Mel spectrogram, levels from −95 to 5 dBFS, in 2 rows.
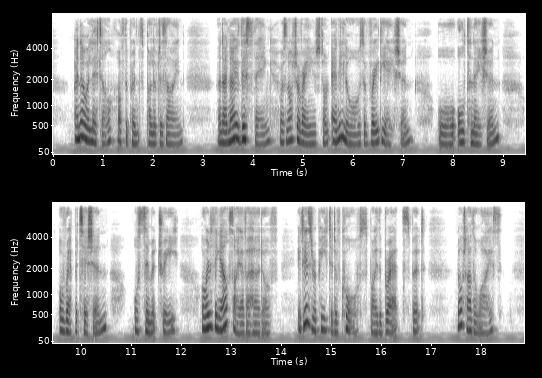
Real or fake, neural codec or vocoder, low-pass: real; none; 7.2 kHz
